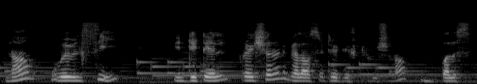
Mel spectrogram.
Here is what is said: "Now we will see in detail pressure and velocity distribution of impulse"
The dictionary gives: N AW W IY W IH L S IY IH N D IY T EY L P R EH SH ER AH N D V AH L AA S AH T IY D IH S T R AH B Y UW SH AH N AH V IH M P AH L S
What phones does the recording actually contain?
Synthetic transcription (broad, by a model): N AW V IY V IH L S IY IH N D IY T EY L P R EH SH ER AH N D V AH L AA S AH T IY D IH S T R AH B Y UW SH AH N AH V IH M P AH L S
